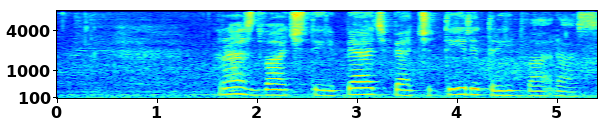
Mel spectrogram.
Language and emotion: Russian, neutral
